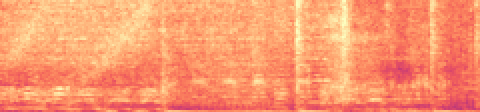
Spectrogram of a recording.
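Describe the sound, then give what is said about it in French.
A horse neighs loudly, a shrill whinny that rises and then shudders down in several quick pulses, heard on its own with no talking. “À ce genre de bruit, ça sent la réunion hippique.”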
